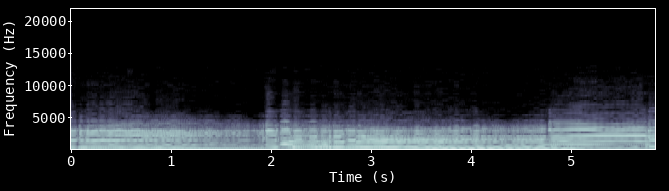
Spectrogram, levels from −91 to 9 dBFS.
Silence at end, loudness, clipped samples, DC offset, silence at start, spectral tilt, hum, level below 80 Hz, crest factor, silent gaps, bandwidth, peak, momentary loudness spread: 0 s; -14 LUFS; under 0.1%; under 0.1%; 0 s; -6.5 dB/octave; none; -66 dBFS; 12 dB; none; 6 kHz; -2 dBFS; 6 LU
